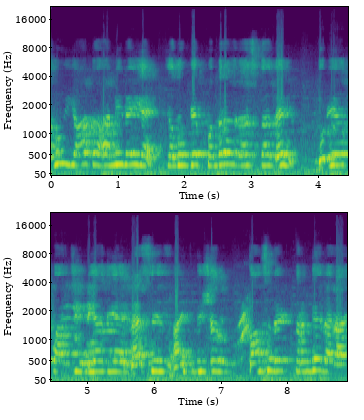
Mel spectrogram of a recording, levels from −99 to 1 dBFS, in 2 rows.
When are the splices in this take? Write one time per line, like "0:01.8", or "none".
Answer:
0:01.7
